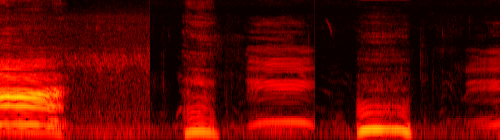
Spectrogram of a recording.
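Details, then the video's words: Village farm cow mooing loudly, a series of deep, drawn-out moos, some short and some lasting over a second, with pauses between them. "cow loud noise"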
